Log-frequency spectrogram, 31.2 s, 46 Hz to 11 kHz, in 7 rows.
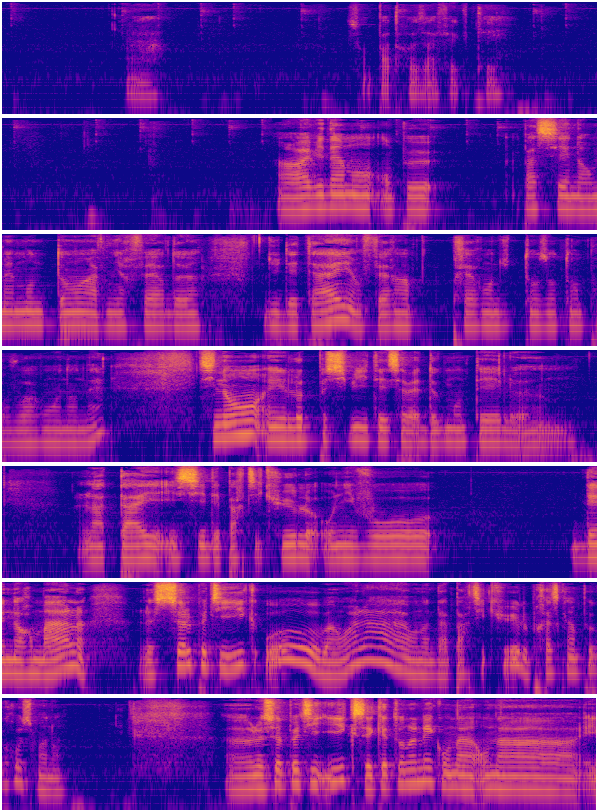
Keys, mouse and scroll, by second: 0.5 click, 1.0 alt+click, 1.9 click, 2.9 alt+click, 3.5 click, 4.5 alt+click, 5.2 click, 5.7 click, 6.3 click, 6.7 click, 7.2 click, 7.9 click, 8.7 ctrl+s.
